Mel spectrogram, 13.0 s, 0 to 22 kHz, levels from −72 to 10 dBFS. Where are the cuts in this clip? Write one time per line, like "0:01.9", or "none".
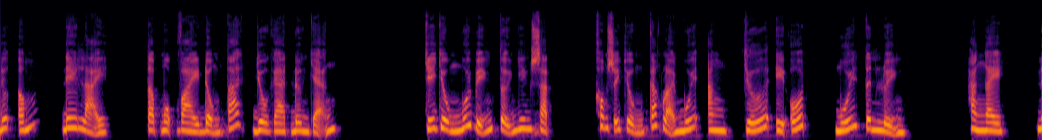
none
